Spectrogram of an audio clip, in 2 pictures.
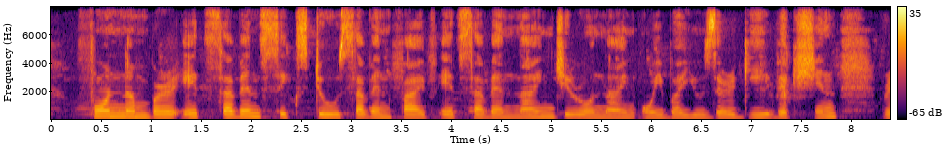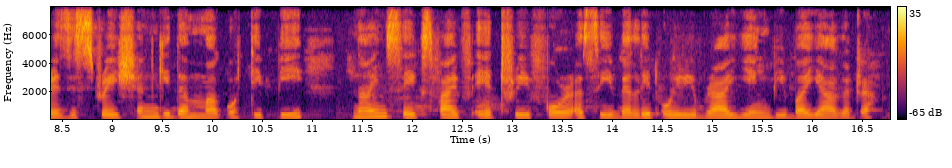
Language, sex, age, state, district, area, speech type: Manipuri, female, 30-45, Manipur, Chandel, rural, read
